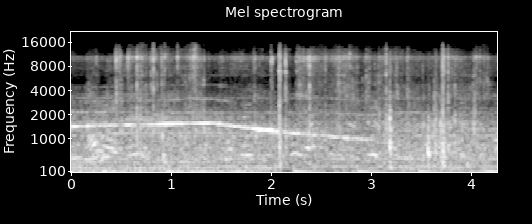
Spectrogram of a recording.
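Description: A siren sounding one slow wail: a single tone that holds high, then glides down and fades away about three seconds in.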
